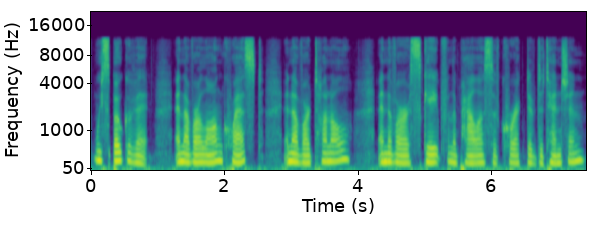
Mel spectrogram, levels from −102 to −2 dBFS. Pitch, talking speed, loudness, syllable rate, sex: 155 Hz, 185 wpm, -20 LUFS, 5.4 syllables/s, female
